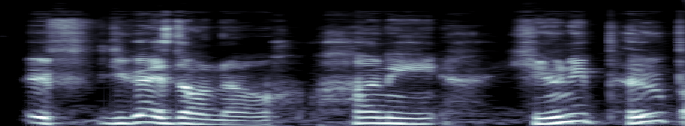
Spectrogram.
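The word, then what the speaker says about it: HuniePop: you guys don't know honey uni poop I don't know how you say it it's supposed to be pronounced Honey Pop I just never called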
